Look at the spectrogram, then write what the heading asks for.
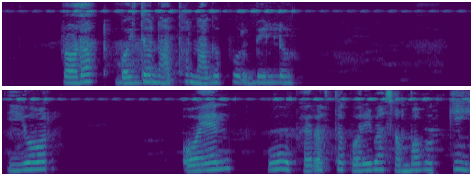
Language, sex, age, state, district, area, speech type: Odia, female, 18-30, Odisha, Balasore, rural, read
